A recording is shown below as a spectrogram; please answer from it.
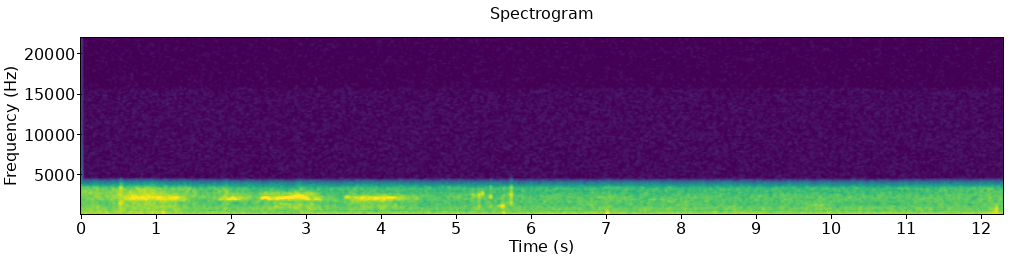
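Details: A Siberian Husky gives high, wavering whines and yowls, demanding more belly rubs each time the rubbing stops.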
